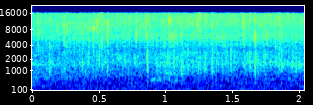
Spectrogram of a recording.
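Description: Faint, steady sizzle and crackle of buttered grilled cheese sandwiches frying on an electric griddle.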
